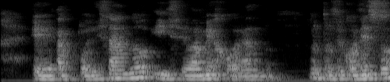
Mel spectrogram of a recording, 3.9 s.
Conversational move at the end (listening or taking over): listening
